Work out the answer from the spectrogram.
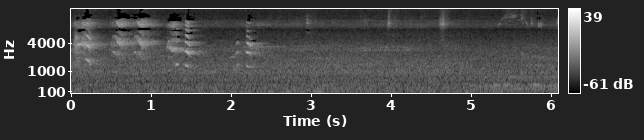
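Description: Birds calling: about five short, high chirps in the first two and a half seconds, over a steady low background rumble.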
